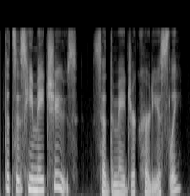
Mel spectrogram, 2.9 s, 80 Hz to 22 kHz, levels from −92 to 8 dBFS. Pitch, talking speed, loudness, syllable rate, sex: 210 Hz, 190 wpm, -18 LUFS, 5.4 syllables/s, female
